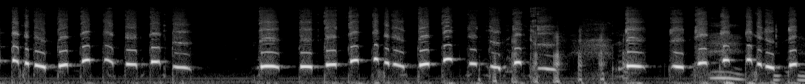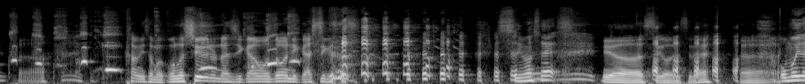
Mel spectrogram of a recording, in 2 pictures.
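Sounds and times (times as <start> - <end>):
person whistling an imitation of a phone ringtone: 0.0 - 2.0, 2.6 - 5.4, 6.2 - 9.3, 10.0 - 11.2
laughter: 4.8 - 13.8, 14.4 - 16.1
speech: 8.2 - 16.1.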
